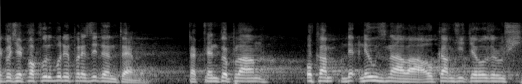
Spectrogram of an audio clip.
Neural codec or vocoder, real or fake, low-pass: codec, 16 kHz, 2 kbps, FunCodec, trained on Chinese and English, 25 frames a second; fake; 7.2 kHz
